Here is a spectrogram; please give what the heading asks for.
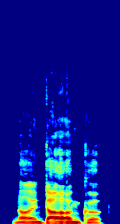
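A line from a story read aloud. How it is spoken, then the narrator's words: Growl. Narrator (German): knurrte Schaf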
